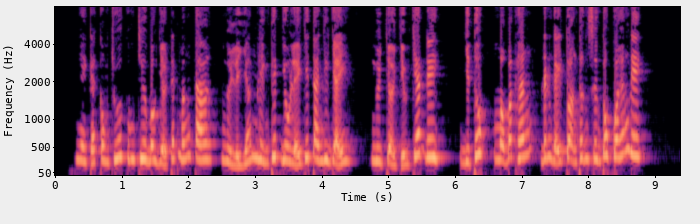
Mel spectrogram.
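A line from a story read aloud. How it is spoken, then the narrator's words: Shrill, offended cry. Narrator (Vietnamese): dường như rất phản cảm với người xưng hô nàng ta là hạ nhân, kêu lên giọng the thé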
